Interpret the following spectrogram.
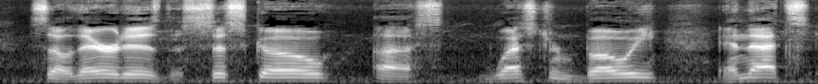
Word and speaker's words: Szco: there it is the Cisco western bowie and that's it's it's pronounced Cisco but it's spelled s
